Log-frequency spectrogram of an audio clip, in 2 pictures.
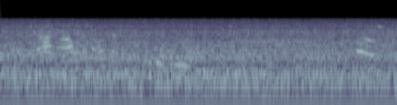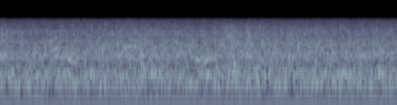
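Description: Steady, even rumble and rush of a river cargo barge's engine and moving water, with faint, indistinct voices in the background.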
